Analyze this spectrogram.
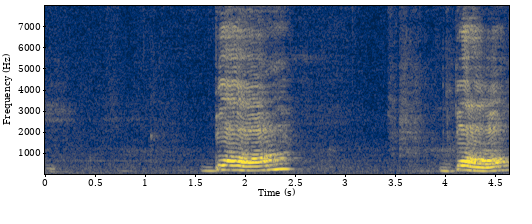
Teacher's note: dudak içlerinin birbirine kuvvetle kapanmasıyla B harfi çıkar. Dudak uçlarına yakın.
